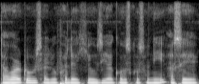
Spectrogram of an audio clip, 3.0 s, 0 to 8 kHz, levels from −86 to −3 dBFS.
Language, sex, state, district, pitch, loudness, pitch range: Assamese, male, Assam, Sonitpur, 165 Hz, -17 LUFS, 160-170 Hz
